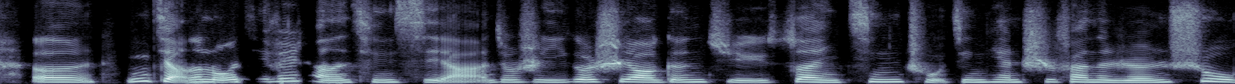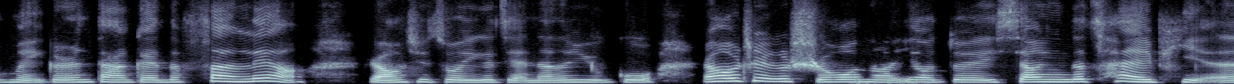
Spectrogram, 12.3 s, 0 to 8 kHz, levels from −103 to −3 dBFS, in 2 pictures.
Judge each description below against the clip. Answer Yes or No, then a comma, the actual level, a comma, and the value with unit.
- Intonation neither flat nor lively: No, narrow, 2.3 semitones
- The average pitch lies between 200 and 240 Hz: Yes, high, 210 Hz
